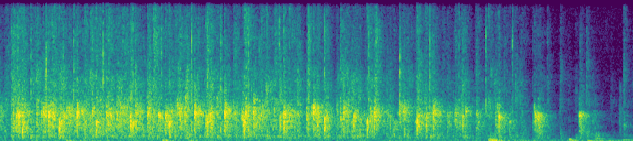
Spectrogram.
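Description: Audience applauding, a dense patter of many hands clapping that thins out to a few scattered claps near the end.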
